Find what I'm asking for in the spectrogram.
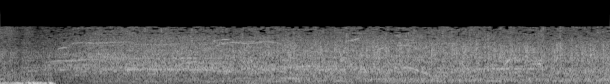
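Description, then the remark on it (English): A large baseball stadium crowd at Nationals Park in Washington applauds and cheers as the team's principal owner is introduced, in a steady, continuous roar that holds at an even level from start to finish, with no clear individual voices standing out. “Now, that's a pretty friendly crowd, sounds like, doesn't it? And they've already given a nice little ovation to the manager.”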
